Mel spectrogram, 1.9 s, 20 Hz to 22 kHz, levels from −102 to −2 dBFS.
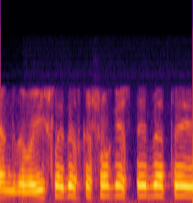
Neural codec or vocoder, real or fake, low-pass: none; real; 10.8 kHz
